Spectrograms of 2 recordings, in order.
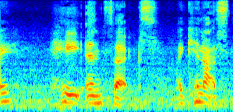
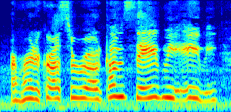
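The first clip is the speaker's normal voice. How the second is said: calling for help; 7 semitones higher than usual. Real, not acted. Calling to Amy across the road to come save her. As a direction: call out to a friend for rescue.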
